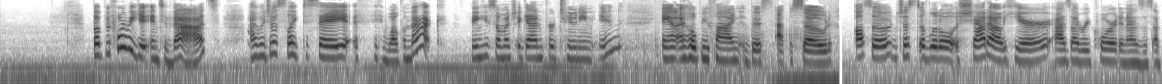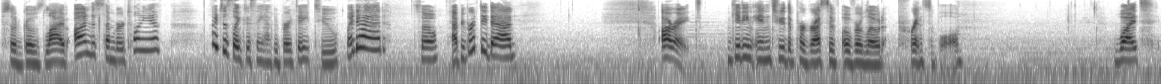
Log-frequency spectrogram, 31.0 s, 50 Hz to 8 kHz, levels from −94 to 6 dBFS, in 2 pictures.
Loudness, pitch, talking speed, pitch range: -20 LUFS, 215 Hz, 140 wpm, 185-245 Hz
